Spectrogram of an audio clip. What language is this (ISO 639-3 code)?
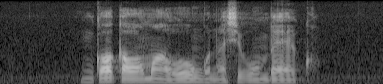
tso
